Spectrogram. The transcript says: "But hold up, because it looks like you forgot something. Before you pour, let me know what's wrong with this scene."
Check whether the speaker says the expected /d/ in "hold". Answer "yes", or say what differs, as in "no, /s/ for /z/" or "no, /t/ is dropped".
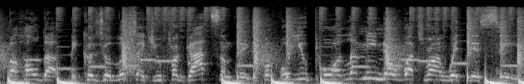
yes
